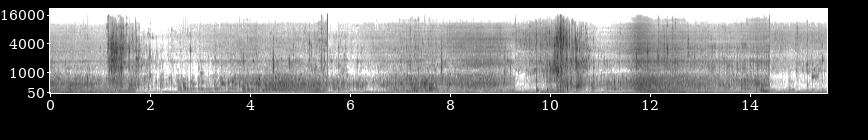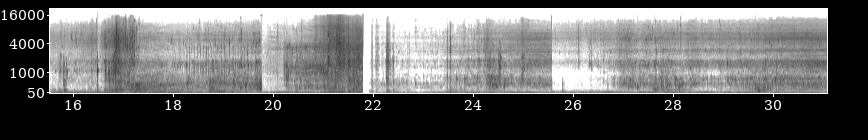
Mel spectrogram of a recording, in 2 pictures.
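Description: Ocean surf heard through an action camera half in and half out of the water: muffled underwater rumbling and gurgling of churning water, broken by several loud surges as waves break over the camera.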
